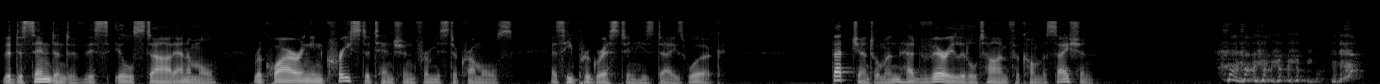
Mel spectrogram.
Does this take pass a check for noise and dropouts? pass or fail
fail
